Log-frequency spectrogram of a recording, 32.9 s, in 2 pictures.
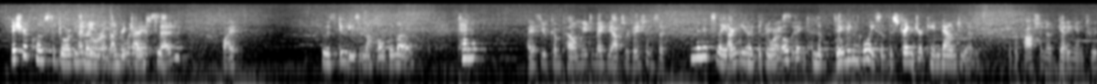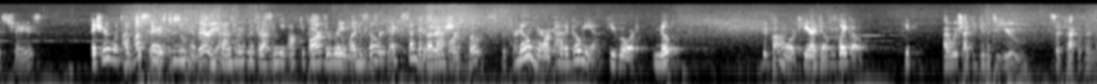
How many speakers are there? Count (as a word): two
